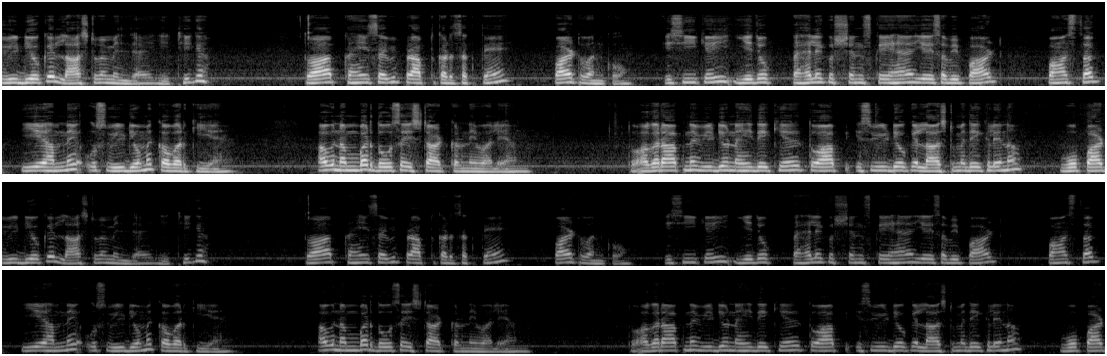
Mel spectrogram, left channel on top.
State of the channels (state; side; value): quieter; right; 14.7 dB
